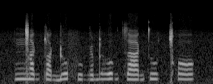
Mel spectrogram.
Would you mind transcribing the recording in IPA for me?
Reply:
ŋ͡ǀ a˧ ɡ ʈ ɑ˨ ɡ ɖ o˦ f u˨ ɡ ɑ˧ ɖʱ oː˦ ɡ t͡s aː˧ ɡ t̪ uː˦ ǀʰ ɔ˦

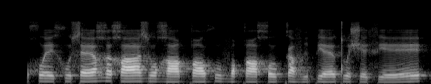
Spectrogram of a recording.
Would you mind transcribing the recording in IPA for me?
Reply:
χʷ eː x u s ɛː ʁ i χ aː z u ʁ aː q ɔ x u v ɔ q aː χ u k a v i pʲ ɛː tʷ ɛ ʃ e fʲ eː

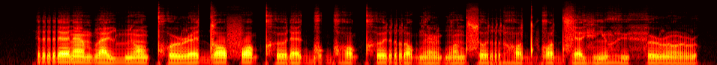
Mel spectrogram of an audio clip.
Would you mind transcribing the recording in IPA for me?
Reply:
r ɛ˦ ɾ æ̃˧ b æ˨ y̯ ʎ ɔ̃˧ u̯ kʰ o˨ ɭ ɛ˦ d ɔ˦ f ɔ˦ kʰ ɵ˨ ɾ ɛ˧ ɡ o˧ ɡʱ ɔ˨ kʰ ɵ˧ r ɔ˨ ɡ æ̃˨ ɭ ɡ ɔ̃˦ d s o˧ r ɦ ɔ˨˦ d ɡ ɔ˦˨ d z ɛ˨ vʲ õ˦ ɦ y˨ h ø˦ ɭ õ˨ ɭ

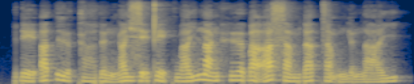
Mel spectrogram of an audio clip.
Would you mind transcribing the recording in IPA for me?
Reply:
ɗ e˧˩ ʔ a˦˥ t̚ ɣ ɨ˧˩ ə̯ k a̤ː˨˩ ɗ ə˧˩ n ŋ a˧ j z ḛ˧˥ t̪ e˧˩ k w a˨˦ j n a˧ ŋ h ɨ˧ ə̯ ɓ a̰ː˧˥ s a˧ m ɗ a˦˥ t̚ s a̰˧˨ m ŋ ḭ˧˨ ə̯ n a˨˦ j

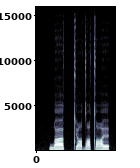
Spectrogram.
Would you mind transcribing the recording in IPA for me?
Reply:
w a tː ø dˤ ɛ tˤ ɛ

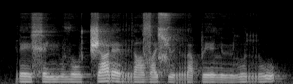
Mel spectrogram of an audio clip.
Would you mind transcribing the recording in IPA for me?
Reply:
ɾ e x ɛ ɲ u ð o t͡ʃ a ɾ ɛ r e zˤ e ɕ ø r a p e l ʉ l u r u

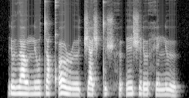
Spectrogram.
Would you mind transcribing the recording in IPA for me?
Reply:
ɾ ø ð a o̯ n ø o̯ t ø qʼ u ɹ ø t͡ʃ a ʃ t ʏ ʃ h ʏ ʔ e ʃ ɪ ɾ ø h e n ʏ

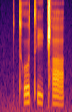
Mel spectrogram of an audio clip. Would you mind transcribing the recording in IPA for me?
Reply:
tʰ ʊ tʼ i ǁ a

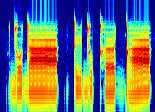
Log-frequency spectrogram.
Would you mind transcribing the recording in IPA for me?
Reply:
d o d a | t i d u kʰ ɜ ɡ͡ǃ a

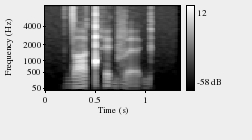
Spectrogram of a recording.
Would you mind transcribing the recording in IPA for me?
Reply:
d a ǃʰ ɪ ɡ v ɛ̰ ɡ

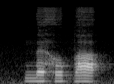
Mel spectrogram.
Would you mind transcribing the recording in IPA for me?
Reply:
n̪ ɛ h ʊ b a

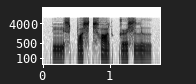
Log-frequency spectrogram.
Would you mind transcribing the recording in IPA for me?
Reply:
nː ə̰ s p ɒ s t͡sʰ ɒː l kː ə˞ s lː ɯ

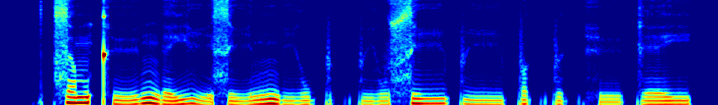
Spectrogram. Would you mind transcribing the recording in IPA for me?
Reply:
t͡s ɐ˥ m kʰ yː˨˥ ŋ e˨˥ j iː˨˩ s iː˨˥ n ŋ iː˨˧ w p ɪ˨ k̚ p iː˨˧ w s iː˥ p iː˧ p ɐ˥ k̚ p ɪ˧ k̚ h yː˨ k e˥ j

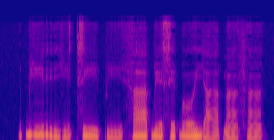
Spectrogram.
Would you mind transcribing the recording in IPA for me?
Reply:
ɓ iː˦ r j i˨ t͡s iː˦˨ p iː˨ h aː˦ ɓ ɪ˦˨ s ɪ˦ ɓ oː˦ j aː˨ ɓ ã˦˨ f ã˦˨

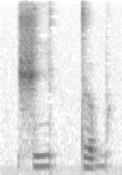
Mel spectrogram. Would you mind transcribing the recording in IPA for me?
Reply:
ʃ i tː ə b

